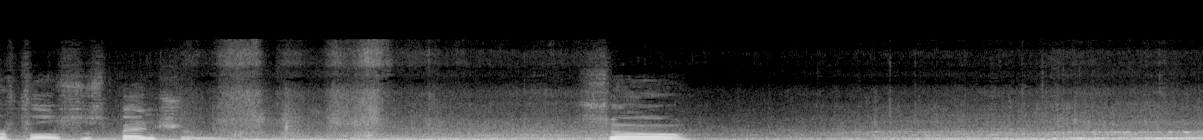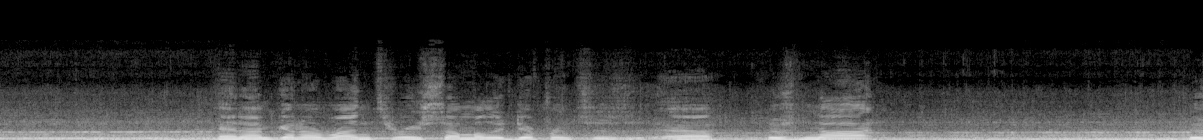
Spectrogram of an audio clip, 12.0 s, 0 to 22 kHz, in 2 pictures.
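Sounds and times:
wind and tyres on wet pavement: 0:00.0 - 0:12.0
electric hub motor whining: 0:03.6 - 0:12.0.

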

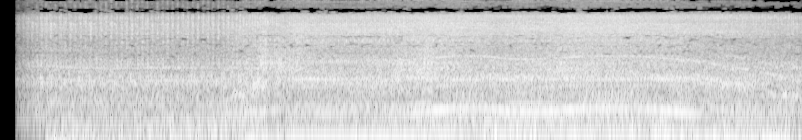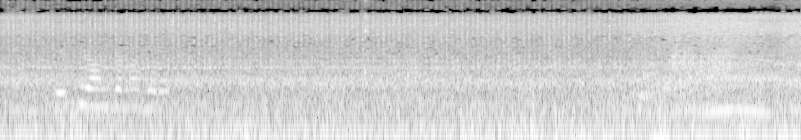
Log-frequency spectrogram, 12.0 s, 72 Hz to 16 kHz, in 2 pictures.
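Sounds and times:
diesel engine running: 0:00.2 - 0:12.0.

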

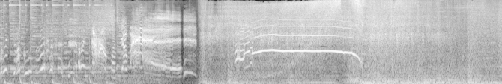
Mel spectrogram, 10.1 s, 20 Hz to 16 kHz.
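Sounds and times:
background music: 0:00.0 - 0:03.6, 0:04.6 - 0:10.0.

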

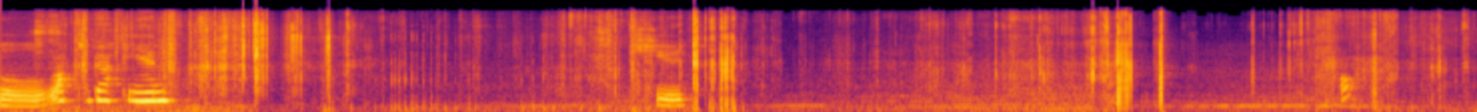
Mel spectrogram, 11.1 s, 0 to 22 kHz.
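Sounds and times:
toy crinkling and rustling: 0:00.0 - 0:11.0.

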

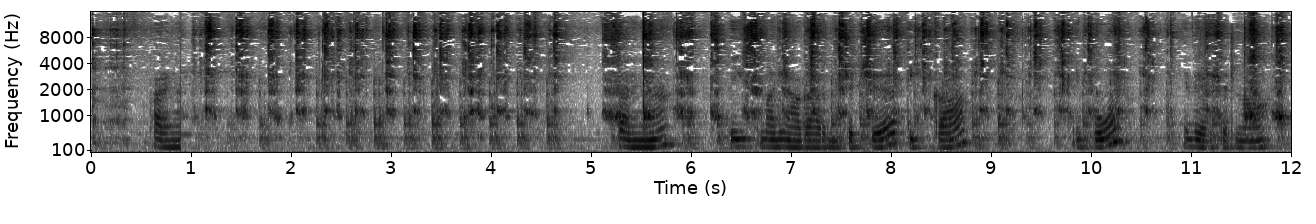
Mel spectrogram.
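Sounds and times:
spoon scraping metal pan: 0:00.0 - 0:12.0.

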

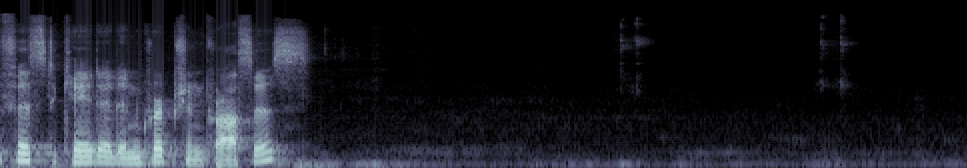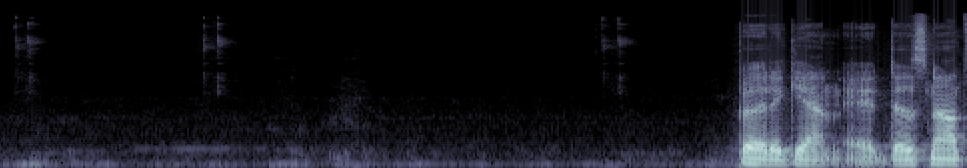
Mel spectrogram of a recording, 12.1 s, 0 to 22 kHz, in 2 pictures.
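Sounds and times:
computer mouse clicks: 0:03.8 - 0:04.2, 0:05.1 - 0:05.4, 0:06.1 - 0:06.4, 0:07.3 - 0:07.6, 0:09.8 - 0:10.1.

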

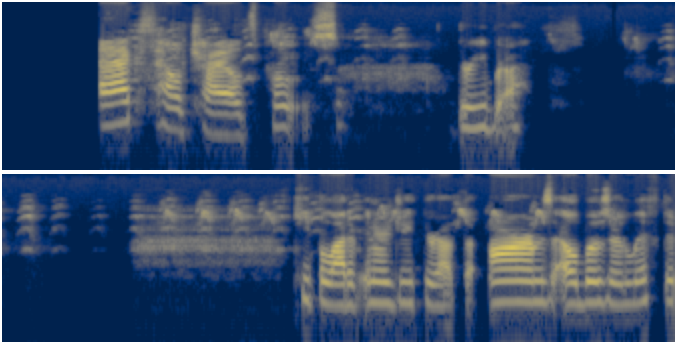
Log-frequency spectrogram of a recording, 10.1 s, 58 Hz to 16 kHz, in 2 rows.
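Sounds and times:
short bird chirps: 0:04.1 - 0:07.4.

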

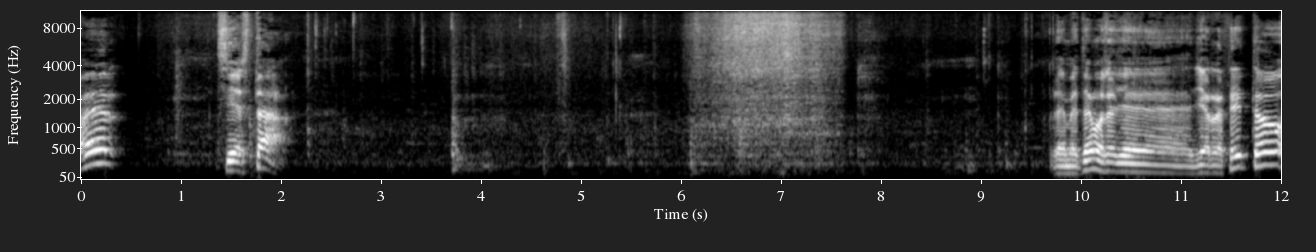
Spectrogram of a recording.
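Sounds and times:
oven tray scraping on runners: 0:06.0 - 0:07.8.

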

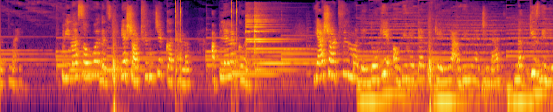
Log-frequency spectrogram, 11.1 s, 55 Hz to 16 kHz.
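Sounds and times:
bell-like chime: 0:00.0 - 0:11.0
woman speaking: 0:01.2 - 0:05.0, 0:06.3 - 0:11.0.

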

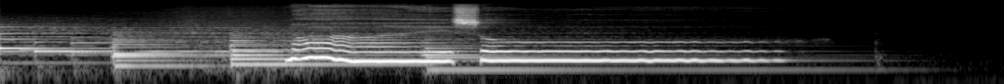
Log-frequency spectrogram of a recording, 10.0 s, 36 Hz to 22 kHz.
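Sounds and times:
person singing long note: 0:02.8 - 0:08.0.

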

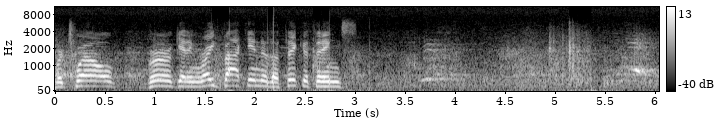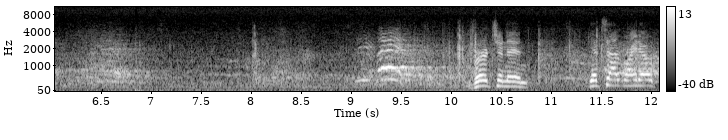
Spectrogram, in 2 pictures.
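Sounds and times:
crowd murmur: 0:03.0 - 0:12.0
crowd shouts: 0:05.6 - 0:07.0, 0:09.0 - 0:09.9.

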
